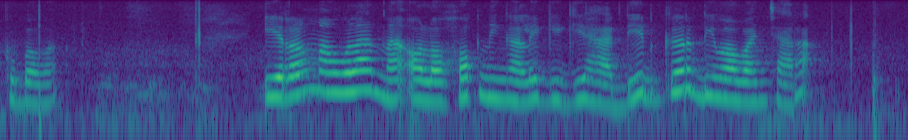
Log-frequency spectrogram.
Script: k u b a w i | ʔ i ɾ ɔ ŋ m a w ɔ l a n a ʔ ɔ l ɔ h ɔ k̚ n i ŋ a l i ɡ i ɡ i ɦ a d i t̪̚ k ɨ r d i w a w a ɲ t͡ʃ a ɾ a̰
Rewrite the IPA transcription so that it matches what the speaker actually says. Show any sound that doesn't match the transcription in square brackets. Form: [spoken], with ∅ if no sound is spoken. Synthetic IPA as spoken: k u b a w [a] | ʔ i ɾ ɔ ŋ m a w [u] l a n a ʔ ɔ l ɔ h ɔ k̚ n i ŋ a l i ɡ i ɡ i ɦ a d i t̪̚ k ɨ r d i w a w a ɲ t͡ʃ a ɾ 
